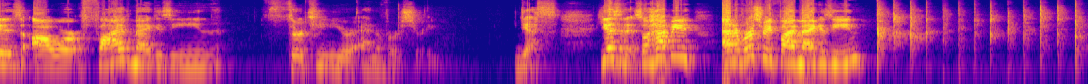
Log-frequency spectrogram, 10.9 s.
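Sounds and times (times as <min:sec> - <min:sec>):
speech: 0:00.0 - 0:02.3, 0:02.9 - 0:04.5, 0:05.2 - 0:08.8
hosts applauding themselves: 0:08.8 - 0:10.8.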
